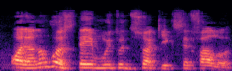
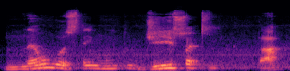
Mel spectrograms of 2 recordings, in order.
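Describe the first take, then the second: First: Higher and louder, "olha" hit hard; reclamação ríspida; harsh complaint. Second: Calm, mild way of saying "não gostei muito disso aqui"; gentle complaint. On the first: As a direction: say it with an irritated edge. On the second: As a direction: suave reclamação. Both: Shown as a demonstration. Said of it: "Ou eu posso falar".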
